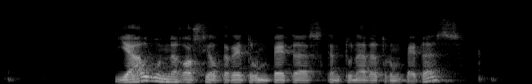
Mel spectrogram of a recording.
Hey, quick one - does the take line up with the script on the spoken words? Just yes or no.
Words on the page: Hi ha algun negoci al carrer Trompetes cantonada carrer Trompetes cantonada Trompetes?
no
